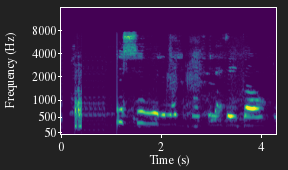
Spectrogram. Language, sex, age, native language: Icelandic, female, 30-39, Icelandic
